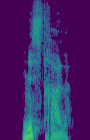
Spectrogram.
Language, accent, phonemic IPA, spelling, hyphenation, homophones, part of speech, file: French, France, /mis.tʁal/, mistral, mis‧tral, mistrals, noun, LL-Q150 (fra)-mistral.wav
- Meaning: mistral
